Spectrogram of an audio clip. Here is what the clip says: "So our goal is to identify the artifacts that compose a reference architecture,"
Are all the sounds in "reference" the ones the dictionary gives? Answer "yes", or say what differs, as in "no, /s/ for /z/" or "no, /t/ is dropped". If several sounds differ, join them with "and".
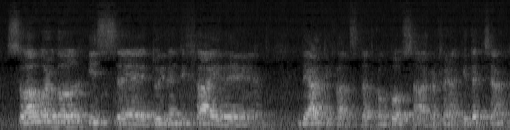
no, /s/ is dropped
